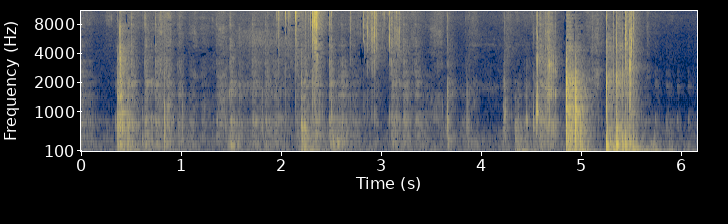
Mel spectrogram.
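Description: Pink plastic toy packaging being unwrapped by hand: irregular crinkling and tearing, with two louder crackles close together near the end.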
